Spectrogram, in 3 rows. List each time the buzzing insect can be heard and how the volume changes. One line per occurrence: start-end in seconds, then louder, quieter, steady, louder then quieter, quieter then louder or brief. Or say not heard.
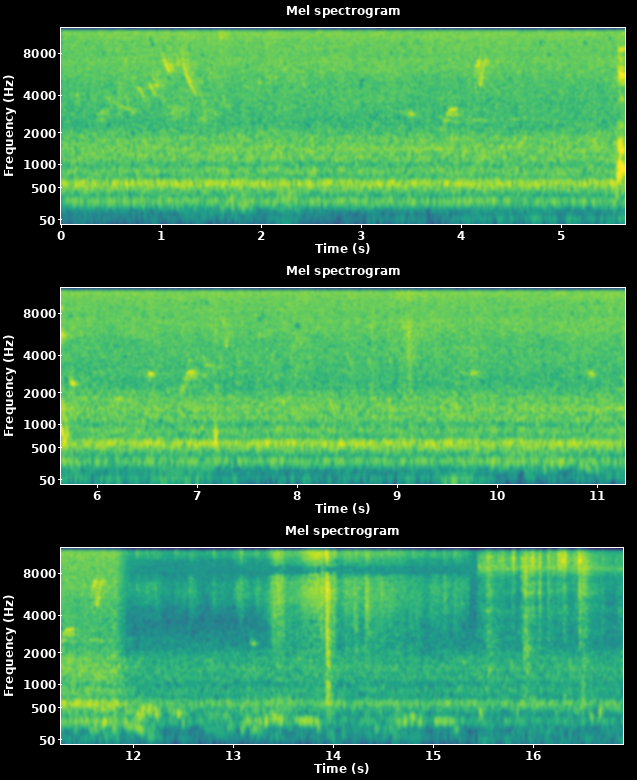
0.0-16.8 quieter.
